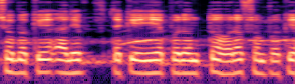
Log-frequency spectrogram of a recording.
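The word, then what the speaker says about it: ألف: আলিফ বা আলিফ যখন বলবেন, আলিফটা আপনার দ্রুত বলবেন, তাড়াতাড়ি বলবেন, কেননা আলিফ লম্বা হয় না, আলিফ কাটো হয়।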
